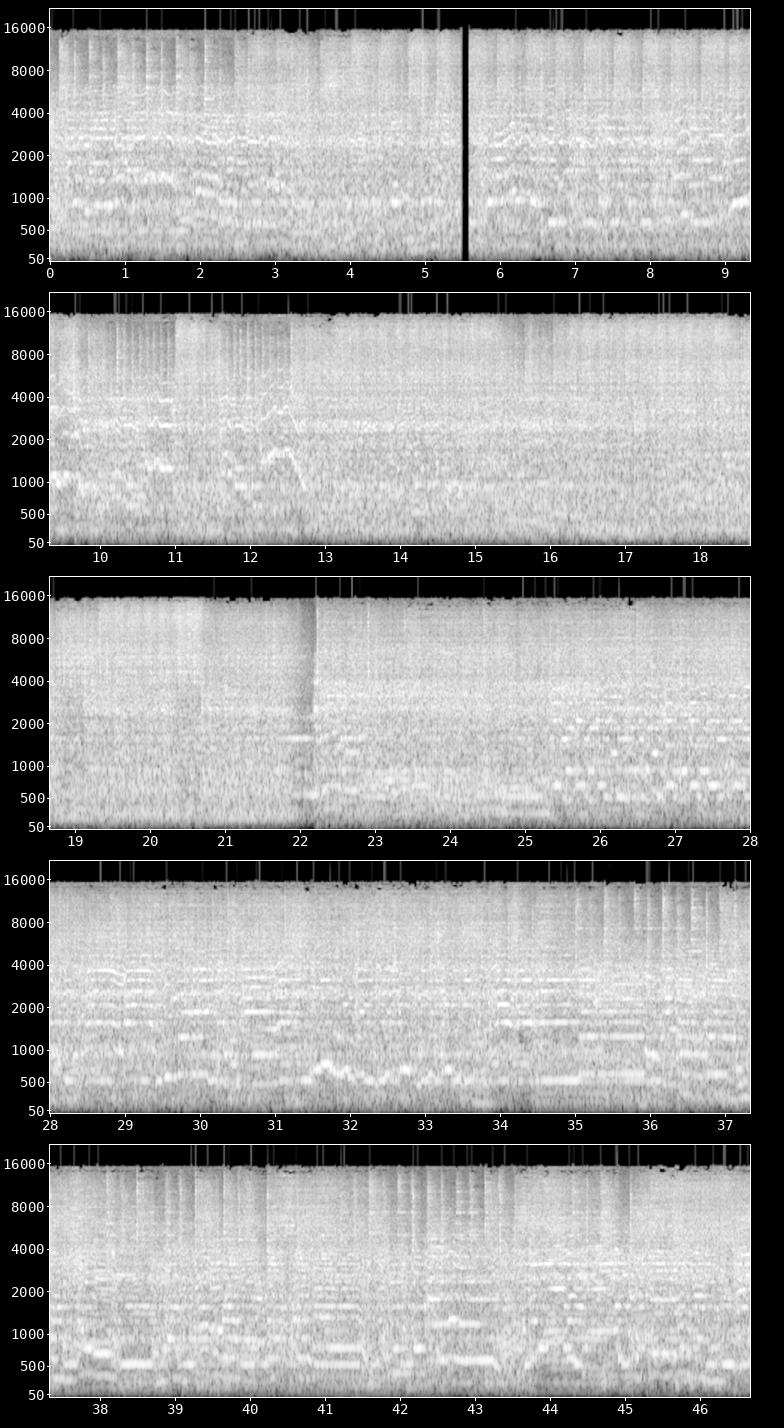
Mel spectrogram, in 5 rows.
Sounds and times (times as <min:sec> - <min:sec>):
Theme music: 0:00.0 - 0:46.6.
